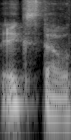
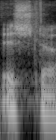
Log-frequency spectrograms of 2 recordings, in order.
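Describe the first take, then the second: First: The middle consonant sounds like 'ks'. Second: The middle consonant sounds like 'sh'. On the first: The speaker calls it wrong. "I remember I said Ixtal too" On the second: The speaker calls it right. "It's Ishtal"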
